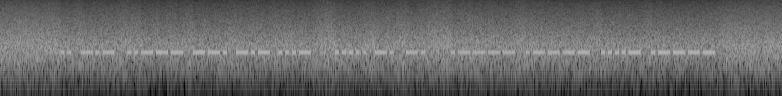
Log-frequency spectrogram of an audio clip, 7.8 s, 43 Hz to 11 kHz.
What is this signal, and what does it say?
Morse code, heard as a keyed tone, hand-sent with a paddle, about 35 wpm, 540 Hz, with heavy radio static and a narrow filter. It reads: IK2GKV 5NN 1141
